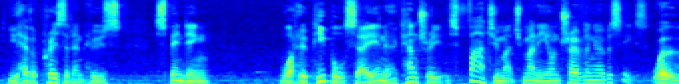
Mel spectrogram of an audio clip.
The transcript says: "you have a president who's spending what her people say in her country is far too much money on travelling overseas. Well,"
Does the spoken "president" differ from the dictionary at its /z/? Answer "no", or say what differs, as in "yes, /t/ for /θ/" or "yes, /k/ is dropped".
no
